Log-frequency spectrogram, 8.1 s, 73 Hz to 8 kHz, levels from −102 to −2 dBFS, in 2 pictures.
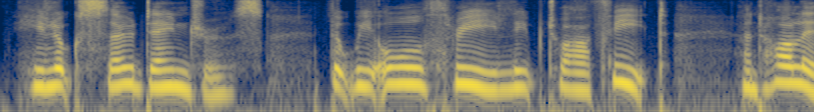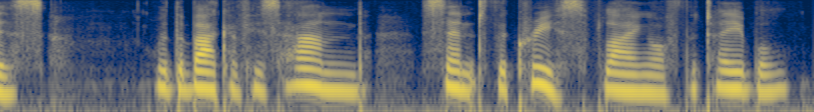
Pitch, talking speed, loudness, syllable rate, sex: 200 Hz, 200 wpm, -18 LUFS, 5.1 syllables/s, female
